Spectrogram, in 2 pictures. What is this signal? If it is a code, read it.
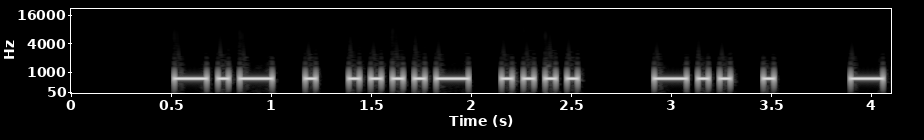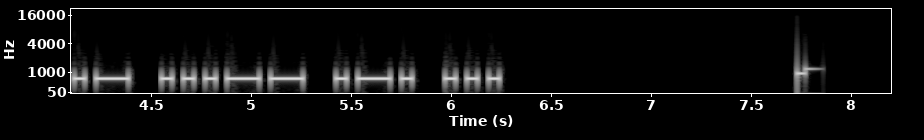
Morse code, heard as a keyed tone, about 22 wpm, 700 Hz. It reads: KE4H DE K3RS
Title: USA Callsign DE Callsign - 4 Characters - 22wpm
